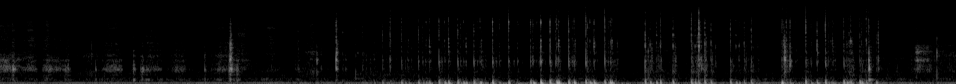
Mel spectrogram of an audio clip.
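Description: Long manicured nails tap rapidly on the flat face of a flat silver metal case, palm-to-hand sized and looking hollow, held up in the air. The taps give quick, dry, typing-like clicks that build into denser, louder bursts toward the middle, over a steady low hum.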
